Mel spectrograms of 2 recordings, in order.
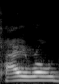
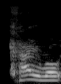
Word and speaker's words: Cairo: They said, it's not Cairo, it is Cairo. I said, yes. And then I just stopped. I said, whatever. Yeah, so they pronounce it Cairo.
